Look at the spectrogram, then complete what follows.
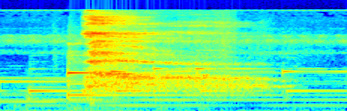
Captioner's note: Grunts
